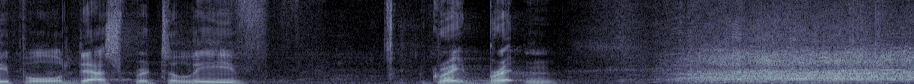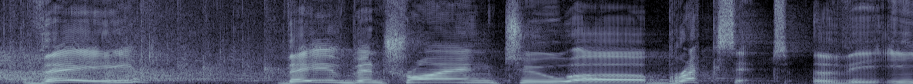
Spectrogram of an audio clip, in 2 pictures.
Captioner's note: laughter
